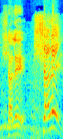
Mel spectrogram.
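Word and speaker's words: Jallet: Ahora me tendrás que decir, Alfonso, J-A-L-E-T, ¿cómo se pronuncia? Chalet. Venga. J-A-L-T. Sí. Chalet.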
